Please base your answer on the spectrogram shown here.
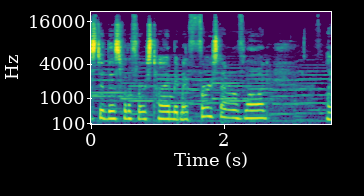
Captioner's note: none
